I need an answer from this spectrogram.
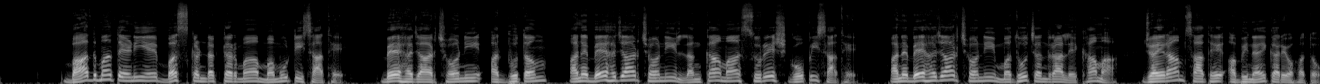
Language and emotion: Gujarati, neutral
